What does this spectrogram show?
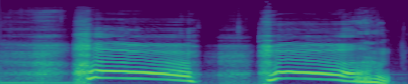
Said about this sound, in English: Oh my gosh. Oh, I'm so sorry. Whew, that was a big yawn. That was a big one.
